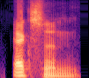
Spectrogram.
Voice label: "exon", American

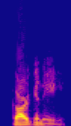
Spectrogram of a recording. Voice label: "garganey", American

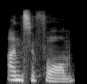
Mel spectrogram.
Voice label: "unciform", Indian

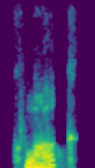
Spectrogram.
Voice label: "KWOC", Indian

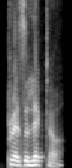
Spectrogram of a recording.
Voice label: "Preselector", Indian; Dictionary

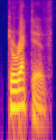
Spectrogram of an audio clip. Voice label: "directive", American

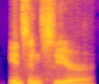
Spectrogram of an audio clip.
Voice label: "insincere", American

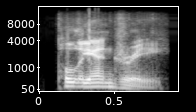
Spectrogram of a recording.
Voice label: "polyandry", American

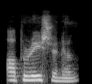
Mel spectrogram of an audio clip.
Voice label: "operational", Indian

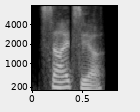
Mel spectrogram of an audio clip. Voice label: "sightseer", Indian

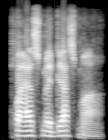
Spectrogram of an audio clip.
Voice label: "plasmodesma", American

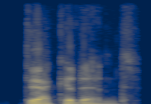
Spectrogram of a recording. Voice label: "decadent", American

